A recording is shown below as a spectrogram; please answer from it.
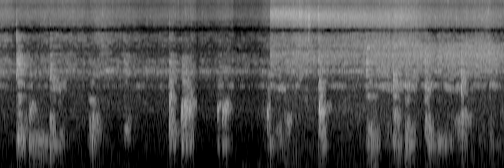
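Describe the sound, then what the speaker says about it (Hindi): Chicken frying in a pan for a moringa-flower and meat curry gives a steady close sizzle with scattered stirring scrapes and clinks, growing louder and denser about halfway through. "चिकन हमने भून लिया है"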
